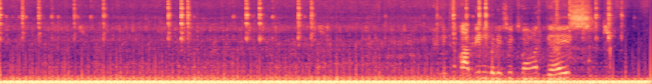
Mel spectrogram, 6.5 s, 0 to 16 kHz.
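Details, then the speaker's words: 1992 Toyota Starlet 1.3L with a straight-through racing exhaust, at idle: a heavy, steady low boom droning through the cabin, far louder than stock, and something at the rear rubs and squeaks on every rock. "Guys. Berisik. Dan di belakang juga eh secara fisiknya ada yang kegesek-gesek jadinya mendericit terus gitu setiap bergoyang."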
